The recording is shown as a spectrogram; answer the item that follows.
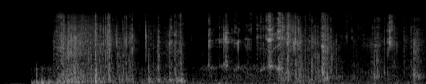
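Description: Irregular crinkling and crunching noises, heard through the answering-machine recording at the start of a caller's message.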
